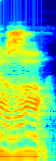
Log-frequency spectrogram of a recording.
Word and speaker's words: غ: اور غین جو ہے نام ہے اس کا، اور اس کا تلفظ جب اس کے اوپر زبر آ جائے گا تو اس کو کہیں گے غا. غین کے اوپر جب زبر ہے تو غا ہو جائے گا.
